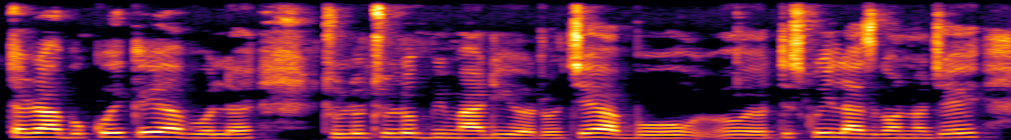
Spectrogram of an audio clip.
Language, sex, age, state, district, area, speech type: Nepali, female, 18-30, West Bengal, Darjeeling, rural, spontaneous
